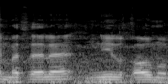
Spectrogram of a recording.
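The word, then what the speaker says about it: مثل القوم: یہاں جو ہے نا اس کا تلفظ بتایا ہے کہ اس طریقے سے مثلا القوم پڑھا جائے گا، یعنی مثلا القوم نہیں پڑھنا، الف اس کا نہیں پڑھا جائے گا، مثلا القوم۔ اسی طرح طوّن اذهب،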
